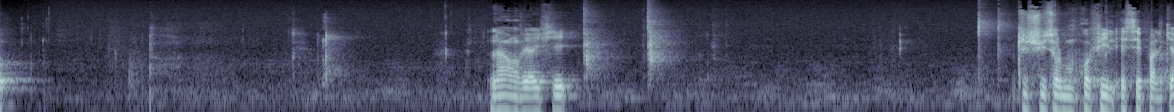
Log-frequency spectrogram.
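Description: Switches on a handheld remote control click softly.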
